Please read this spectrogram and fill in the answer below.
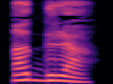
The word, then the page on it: ಅಗ್ರ: agra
